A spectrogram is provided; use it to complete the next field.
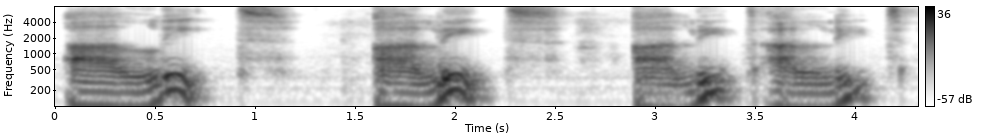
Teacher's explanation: that I actually sounds like a long e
